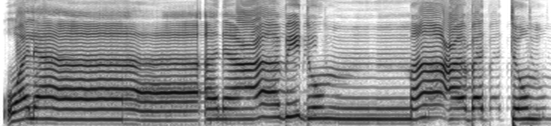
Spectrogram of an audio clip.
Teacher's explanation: وَلَا 4 سے 5 الف کے برابر، اس کو لمبا کریں گے۔ انا، یہ ان حروف میں سے ہے کہ جہاں پر آپ نے یہاں پہ نون الف زبر نہ نہیں پڑھنا، بلکہ نون زبر نہ پڑھنا ہے، ٹھیک ہے۔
